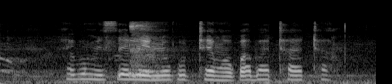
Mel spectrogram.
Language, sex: Xhosa, male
